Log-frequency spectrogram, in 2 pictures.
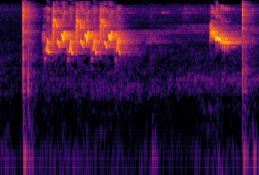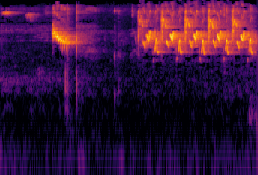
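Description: Carolina wren song: loud, rolling triplet phrases like tea-kettle, tea-kettle, repeated rapidly in bursts, with a few sharper separate notes between phrases.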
